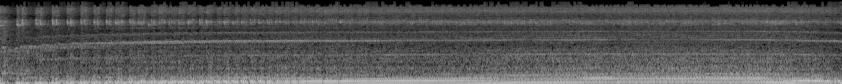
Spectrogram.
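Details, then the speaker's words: Rebuilt VW air-cooled 40HP engine on its first start, running on a replacement Bocar fuel pump: catches and runs unevenly, speed wandering with a lumpy beat, and won't settle for the cam break-in. Carburetor tuning is suspected. "yeah it's definitely uh going to need some tuning that uh 20- minute break in for the cam is well it's not happening yet this is a problem with the new builds sometimes the carburation just isn't perfect though"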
